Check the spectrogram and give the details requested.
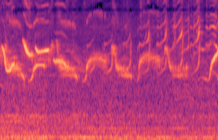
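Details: Chinese hwamei singing in a contest, delivering a rapid, continuous run of loud, clear whistled notes that slide up and down, with bright swoops and quick slurred phrases and a low background hum.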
